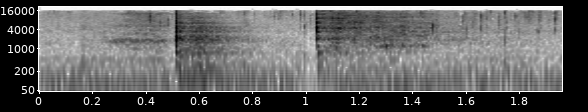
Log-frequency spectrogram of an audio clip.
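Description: A pot is stirred during cooking, and two sharp clinks of a utensil against it come about half a second apart over a soft, steady background.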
